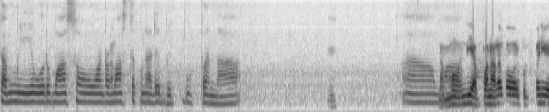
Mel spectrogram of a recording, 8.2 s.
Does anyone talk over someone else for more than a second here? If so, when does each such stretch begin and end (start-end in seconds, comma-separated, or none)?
none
